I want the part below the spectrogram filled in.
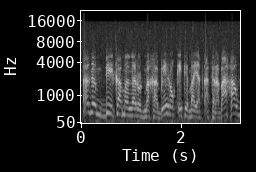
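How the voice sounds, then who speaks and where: A man's voice: high voice, animated, normal speed, bright, forceful tone, a little hiss or hum. A man playing a nagging, disappointed mother in a comedy drama, with an Ilocano accent and a scolding, complaining delivery. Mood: scolding, exasperated.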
